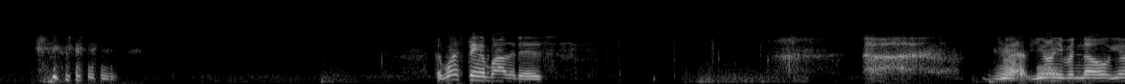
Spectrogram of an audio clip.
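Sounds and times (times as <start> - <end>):
speech: 4.4 - 5.6, 10.2 - 11.2
heavy raspy wheezing breathing: 7.6 - 9.7.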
